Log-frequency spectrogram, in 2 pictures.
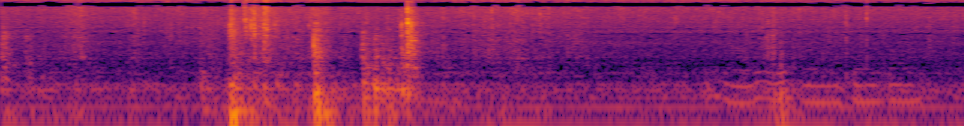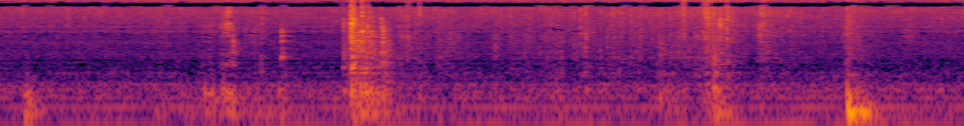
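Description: Steady sizzle of food frying in a pan, with about six sharp knocks and clatters of kitchen items being handled, the loudest near the end.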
